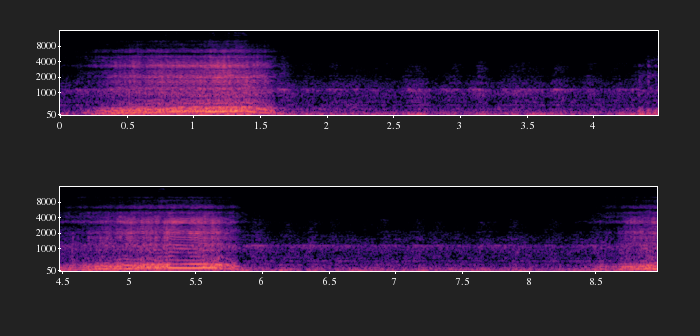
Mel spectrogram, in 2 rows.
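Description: Low, rumbling snores recurring about 14 times a minute with quieter breathing between, typical of ordinary sleep snoring; steady background noise.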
